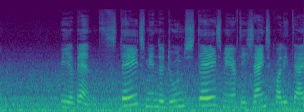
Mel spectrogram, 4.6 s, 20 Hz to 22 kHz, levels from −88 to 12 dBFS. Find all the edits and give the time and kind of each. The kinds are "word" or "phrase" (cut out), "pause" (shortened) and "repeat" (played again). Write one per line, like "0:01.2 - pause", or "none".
0:00.9 - word
0:03.6 - word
